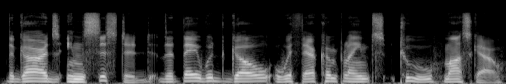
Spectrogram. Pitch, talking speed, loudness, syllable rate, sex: 125 Hz, 140 wpm, -17 LUFS, 3.5 syllables/s, male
